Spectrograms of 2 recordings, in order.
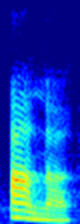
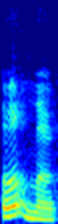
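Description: First: The first vowel is open and not nasalized. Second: The first vowel is closed and nasalized. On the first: This is how Spanish speakers say it. "eles falariam Ana" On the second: This is how Brazilian speakers say it. "como a gente falaria aqui"

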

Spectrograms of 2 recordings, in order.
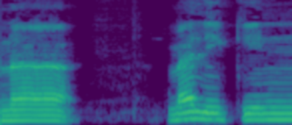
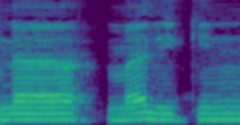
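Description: The two takes are said the same way.

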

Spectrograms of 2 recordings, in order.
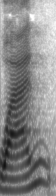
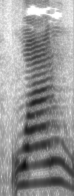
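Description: First: The syllable is said in the second tone. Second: The syllable is said in the first tone.

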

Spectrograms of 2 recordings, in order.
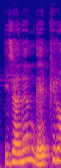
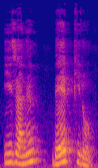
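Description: First: The vowels are pronounced loosely and casually. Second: The vowels are pronounced clearly with a wide-open mouth. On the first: The meaning is still understood from context. The speaker calls it wrong. "보통 뭐 이렇게 되는 거죠" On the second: The reading sounds more refined and trustworthy. The speaker calls it right. "약간 좀 고급진 발음은 신뢰도가 높은 발음이죠"

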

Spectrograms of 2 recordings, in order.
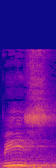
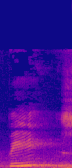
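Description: First: The word ends with a hissing s sound. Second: The word ends with a buzzing z sound. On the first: The speaker calls it wrong. "અહીંયા છાપવામાં ભૂલ છે" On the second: The speaker calls it right. "અહીંયા સ તો જ આવે"

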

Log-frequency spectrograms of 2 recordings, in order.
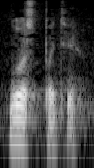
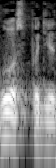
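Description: First: The word is said in a sincere, heartfelt way. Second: The word is tossed off in a casual, offhand way. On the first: It is a sincere, intimate appeal to God. The speaker calls it right. "а вот просто «Господи». Все" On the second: It is an idle exclamation, not a real prayer. The speaker calls it wrong. "иногда мы в суе говорим «Господи», так"

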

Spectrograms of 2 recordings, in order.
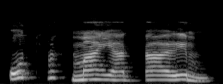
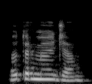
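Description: First: Every syllable is pronounced in full. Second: Some syllables are reduced and run together. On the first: "Це як воно правильно пишеться" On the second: "як вона каже"

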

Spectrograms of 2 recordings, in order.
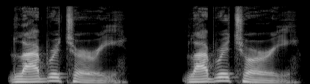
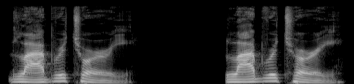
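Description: The two takes are said the same way.

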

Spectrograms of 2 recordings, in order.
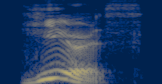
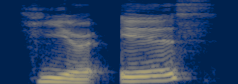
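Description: First: The words are contracted into one word. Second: The words are said in full as two words.

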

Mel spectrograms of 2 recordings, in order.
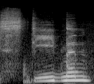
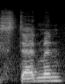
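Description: First: The first vowel is a long 'ee' sound. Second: The first vowel is a short 'eh' sound. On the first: This is how some other people say it. "Some people say Steedman" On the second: This is how the speaker says it. "but I say Steadman"

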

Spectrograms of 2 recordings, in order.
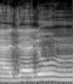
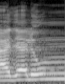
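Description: Both takes have the same delivery.

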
